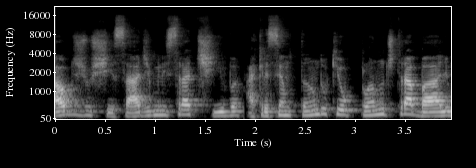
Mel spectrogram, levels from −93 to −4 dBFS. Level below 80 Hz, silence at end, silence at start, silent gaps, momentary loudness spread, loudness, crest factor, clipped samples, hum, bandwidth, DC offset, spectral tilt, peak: -88 dBFS; 0 s; 0 s; none; 10 LU; -35 LUFS; 20 dB; under 0.1%; none; 16 kHz; under 0.1%; -4.5 dB/octave; -14 dBFS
